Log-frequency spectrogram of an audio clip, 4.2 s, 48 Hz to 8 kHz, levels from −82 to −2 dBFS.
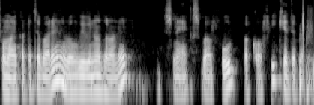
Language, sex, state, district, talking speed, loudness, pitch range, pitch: Bengali, male, West Bengal, Jhargram, 185 wpm, -18 LUFS, 95-135 Hz, 105 Hz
